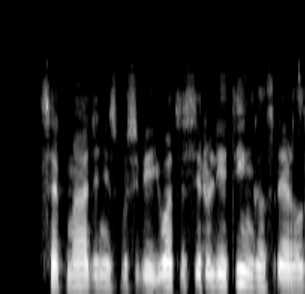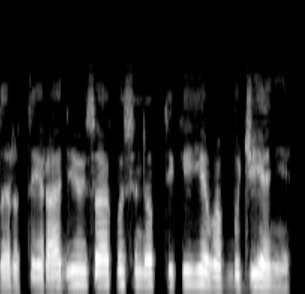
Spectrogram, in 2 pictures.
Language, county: Lithuanian, Kaunas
